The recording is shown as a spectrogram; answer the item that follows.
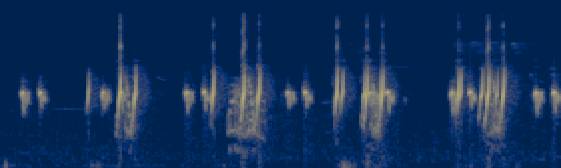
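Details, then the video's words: Quail calling: short clipped notes in pairs and triplets, interleaved with rougher, buzzier bursts, repeated in irregular groups for about four seconds. No other sounds. "صوت سمان((الفر)) Quail sound"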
